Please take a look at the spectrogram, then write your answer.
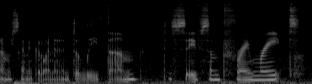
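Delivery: whispered question to yourself. Real, not acted. Quiet aside while building.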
